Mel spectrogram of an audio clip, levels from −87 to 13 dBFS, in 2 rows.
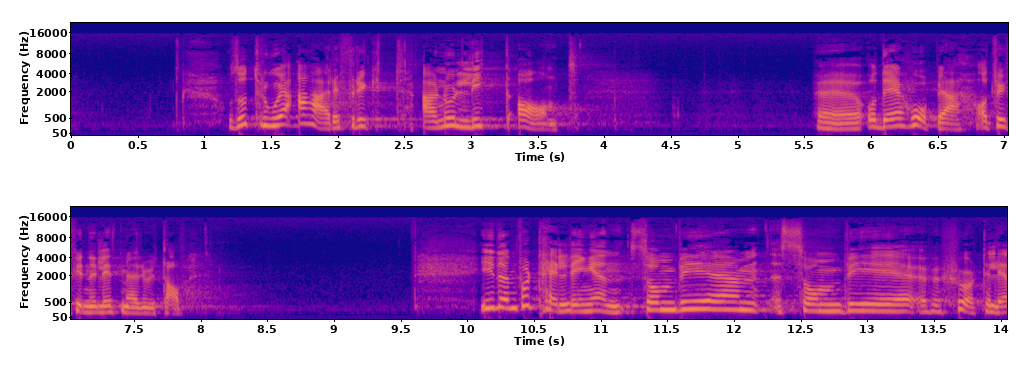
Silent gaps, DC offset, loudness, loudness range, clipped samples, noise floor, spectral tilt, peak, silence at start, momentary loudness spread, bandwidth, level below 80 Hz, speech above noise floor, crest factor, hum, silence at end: none; under 0.1%; -21 LUFS; 6 LU; under 0.1%; -61 dBFS; -3.5 dB/octave; -2 dBFS; 0.85 s; 16 LU; 15.5 kHz; -70 dBFS; 39 dB; 20 dB; none; 0 s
